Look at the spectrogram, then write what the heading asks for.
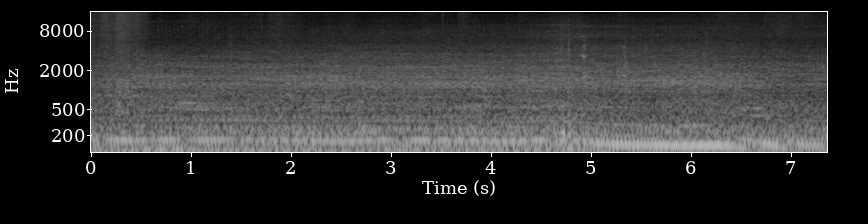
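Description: Off-road 4x4 SUV engine running steadily at low revs, with a slight shift in pitch about halfway through.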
